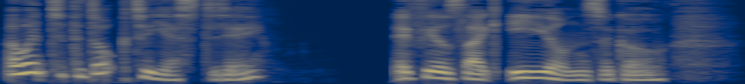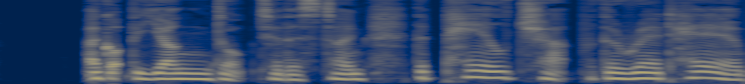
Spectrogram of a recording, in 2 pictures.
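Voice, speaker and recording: An intelligent, socially awkward office worker narrating her own story for an audiobook. The voice is low and mellow, yet very expressive in pitch. She speaks earnestly, with studied pacing and precise articulation. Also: husky, no echo, clean studio sound. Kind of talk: first-person audiobook narration.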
